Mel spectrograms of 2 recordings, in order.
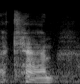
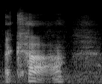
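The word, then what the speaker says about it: AKAN: It is actually um pronounced a can and um spelled aka an not pronounced a car and spelled ak a h.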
